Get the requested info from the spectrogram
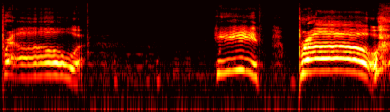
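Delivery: very loud, high dude-bro voice, "bro" stretched. Retelling footsteps coming up behind them on the walk home; Craig's bro voice. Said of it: "like, bro voice I can".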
